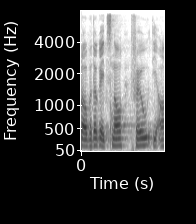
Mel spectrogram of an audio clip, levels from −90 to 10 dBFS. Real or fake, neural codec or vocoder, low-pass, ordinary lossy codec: real; none; 7.2 kHz; none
